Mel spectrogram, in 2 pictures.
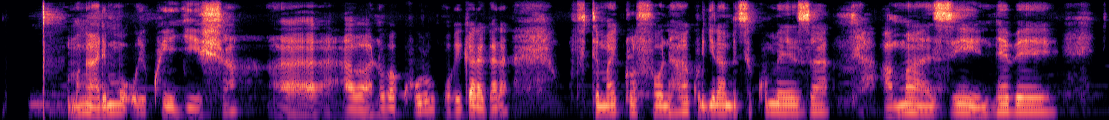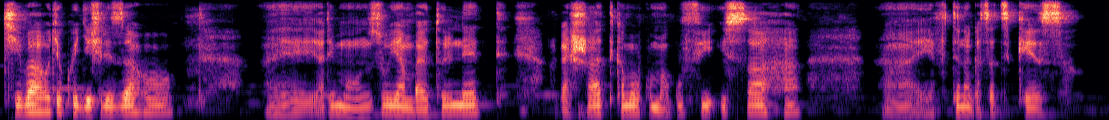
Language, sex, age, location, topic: Kinyarwanda, male, 18-24, Nyagatare, government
